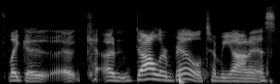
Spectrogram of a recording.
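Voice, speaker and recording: A woman speaks in a bright, sharp tone. Her pitch swings very widely, and the recording is very clean with a silent background. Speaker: wrestling journalist and podcaster. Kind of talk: casual chat.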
